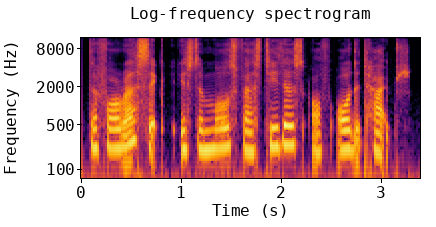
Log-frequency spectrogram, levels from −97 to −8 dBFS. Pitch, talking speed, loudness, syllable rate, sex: 215 Hz, 175 wpm, -20 LUFS, 5.1 syllables/s, female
